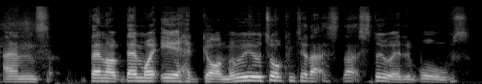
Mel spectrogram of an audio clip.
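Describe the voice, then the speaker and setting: A young man co-hosting a casual football fan show, talking in halting bursts with many restarts. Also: a little high. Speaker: co-host of a football fan channel. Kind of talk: casual chat.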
